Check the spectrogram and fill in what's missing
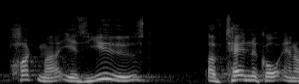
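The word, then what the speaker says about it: chokmah (חכמה): The word wisdom, and once again, I put it there for you in Hebrew, and if you pronounce that, that would be chokmah. That H is a hard H, chokmah.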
